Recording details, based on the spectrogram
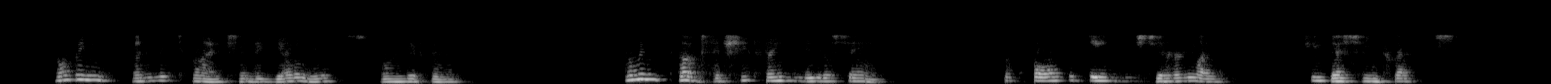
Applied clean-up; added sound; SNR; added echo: neural mask model DeepFilterNet 3.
